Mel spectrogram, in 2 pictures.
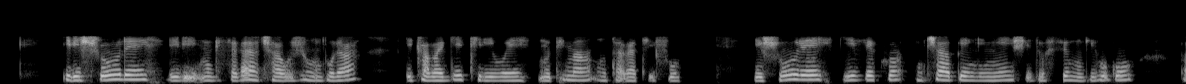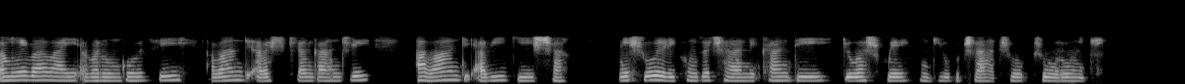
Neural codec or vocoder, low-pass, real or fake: codec, 44.1 kHz, 2.6 kbps, SNAC; 3.6 kHz; fake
